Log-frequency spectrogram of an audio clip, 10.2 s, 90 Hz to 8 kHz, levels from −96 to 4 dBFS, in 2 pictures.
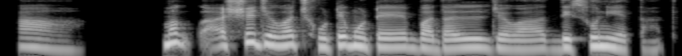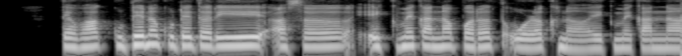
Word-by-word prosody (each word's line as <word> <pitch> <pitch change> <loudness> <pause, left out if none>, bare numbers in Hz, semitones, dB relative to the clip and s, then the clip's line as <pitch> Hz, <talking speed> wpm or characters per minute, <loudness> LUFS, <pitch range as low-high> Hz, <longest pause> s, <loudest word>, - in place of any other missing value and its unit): हां, 175 -5 -7 0.7
मग 265 -1 +1
असे 215 +8 +2
जेव्हा 225 -2 +1
छोटे-मोठे 195 -1 -1 0.2
बदल 170 0 -2 0.2
जेव्हा 160 -1 -4
दिसून 180 +4 +1
येतात, 160 -4 -6 0.6
तेव्हा 190 0 +3
कुठे 215 +1 +5
ना 240 - +5
कुठेतरी 210 0 +4 0.2
असं 195 +1 -1 0.2
एकमेकांना 200 0 +1
परत 195 0 0
ओळखणं, 180 -2 -1
एकमेकांना 170 +1 -2
190 Hz, 105 wpm, -24 LUFS, 170-205 Hz, 0.7 s, कुठे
